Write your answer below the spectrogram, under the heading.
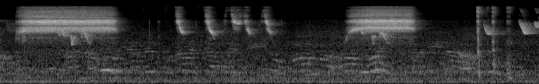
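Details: Canary kept as a tutor for young pupil birds, singing on the first of May; a long intense high trill, a run of quick sharp chirps, a second trill, then more chirps.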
